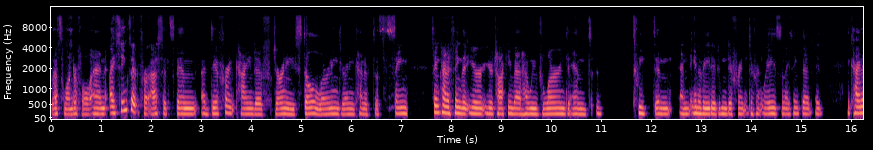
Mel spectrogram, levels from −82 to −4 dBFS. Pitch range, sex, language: 180-190 Hz, female, English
